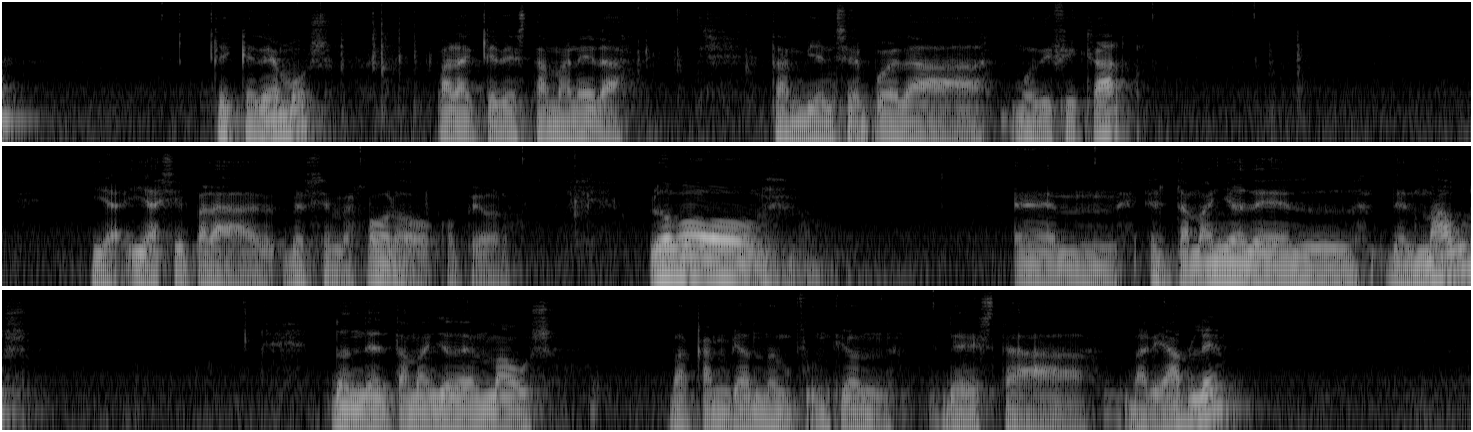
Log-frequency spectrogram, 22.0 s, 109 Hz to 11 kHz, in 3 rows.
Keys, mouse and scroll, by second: 1.1 click, 1.4 a, 1.5 s, 4.1-5.4 drag, 5.8 click, 6.0 a, 7.3-8.8 drag, 9.5 click, 12.4 click, 16.1-19.0 drag.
